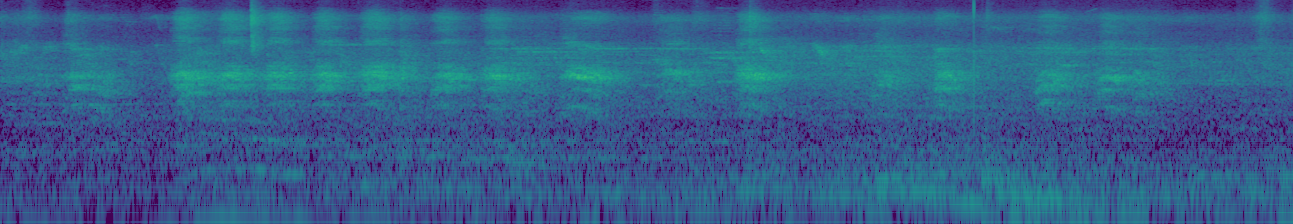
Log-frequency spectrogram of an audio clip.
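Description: A bird calling: a harsh call repeated in runs, about two to three calls a second, with short pauses between the runs.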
